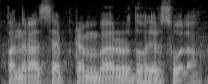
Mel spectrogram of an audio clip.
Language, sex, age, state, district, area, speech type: Urdu, male, 18-30, Uttar Pradesh, Siddharthnagar, rural, spontaneous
